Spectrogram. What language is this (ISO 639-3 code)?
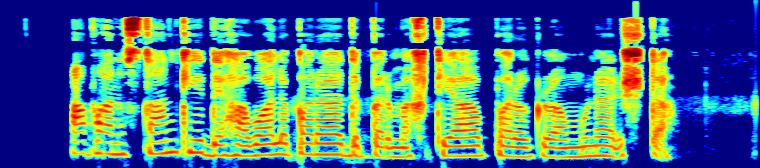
pus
